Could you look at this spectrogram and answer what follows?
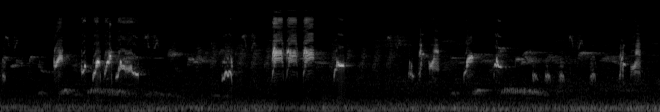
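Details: Red-whiskered bulbul in competitive 'ché' singing meant to provoke rival birds: short bright warbled phrases, several notes in quick bursts around the first and third seconds, then scattered chirpy phrases, over a low steady hum.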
